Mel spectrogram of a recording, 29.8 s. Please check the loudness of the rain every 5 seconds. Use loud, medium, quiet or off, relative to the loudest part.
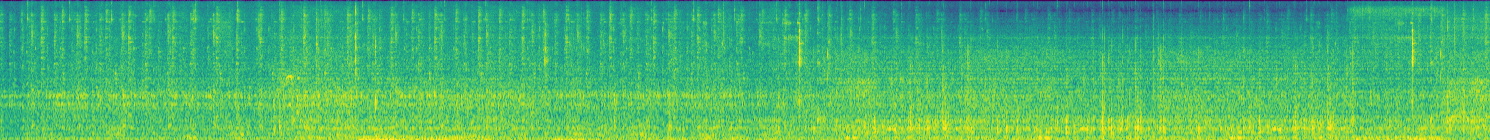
off, loud, medium, loud, loud, loud.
